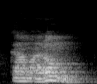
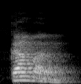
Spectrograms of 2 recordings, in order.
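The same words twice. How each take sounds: First: The stress is on the last syllable. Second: The stress is on the first syllable. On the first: The speaker calls it right. "cuando yo ubiqué mi acento en la sílaba rón" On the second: The speaker calls it wrong. "Comencemos con el K"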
